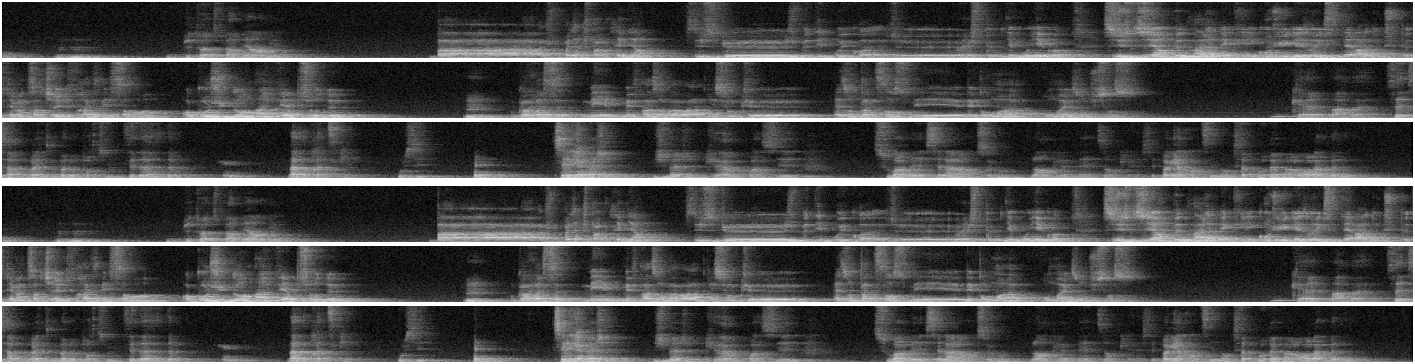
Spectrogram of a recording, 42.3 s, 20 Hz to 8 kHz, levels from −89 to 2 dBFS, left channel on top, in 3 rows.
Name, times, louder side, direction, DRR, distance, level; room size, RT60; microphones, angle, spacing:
voice 1, 0.5-0.9 1.6-2.8 7.1-7.3 9.5-9.7 11.3-11.5 18.7-18.9 19.3-19.5 26.8-30.0 31.1-31.7 32.2-32.5 33.8-34.4 34.7-36.4 37.0-41.7, equal, 10° right, -3 dB, 0.5 m, -25 dB
voice 2, 4.4-6.5 6.9-15.6 15.9-17.5 19.3-22.1 22.4-25.4 30.4-30.5 32.9-33.0 33.7-34.1, equal, 40° right, 1 dB, 1.1 m, -19 dB
7.9 x 4.4 x 2.8 m, 0.98 s
head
